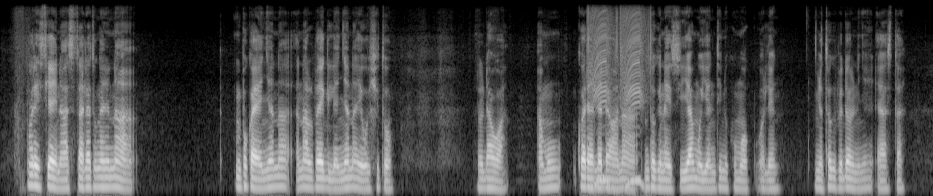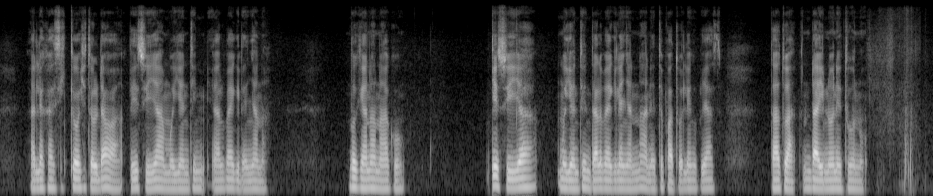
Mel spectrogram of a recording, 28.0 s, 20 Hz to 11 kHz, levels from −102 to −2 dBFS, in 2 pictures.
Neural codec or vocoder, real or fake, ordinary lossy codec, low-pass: none; real; Opus, 64 kbps; 9.9 kHz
